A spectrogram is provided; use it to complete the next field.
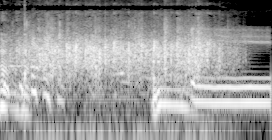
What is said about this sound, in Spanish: Bueno, aplaudo yo, aplaudo yo.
